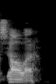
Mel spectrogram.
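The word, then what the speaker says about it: Saleh: want to pronounce it it's actually robert salah i look i've tried finding ways to pronounce it it was like there were different ones i didn't even know which way you know how i remember it because it's like holla holla hello robert we didn't know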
